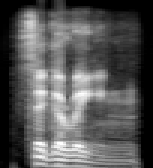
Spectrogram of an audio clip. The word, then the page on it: figurine: British English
